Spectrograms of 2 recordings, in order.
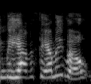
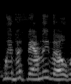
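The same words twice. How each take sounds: First: Louder, higher, bursting out excitedly. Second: Softer, calmer repeat of the same line; softer restatement. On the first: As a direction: blurt it out, a little giddy. Laughing, stammering into the announcement. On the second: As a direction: say it again, quietly settling it. Repeats it, settling down. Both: Real, not acted.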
